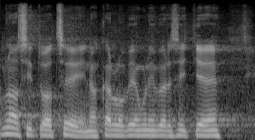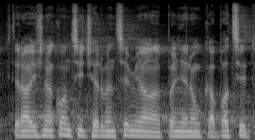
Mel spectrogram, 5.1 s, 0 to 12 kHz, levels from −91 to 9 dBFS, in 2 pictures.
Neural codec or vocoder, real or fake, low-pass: vocoder, 44.1 kHz, 128 mel bands every 512 samples, BigVGAN v2; fake; 10.8 kHz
